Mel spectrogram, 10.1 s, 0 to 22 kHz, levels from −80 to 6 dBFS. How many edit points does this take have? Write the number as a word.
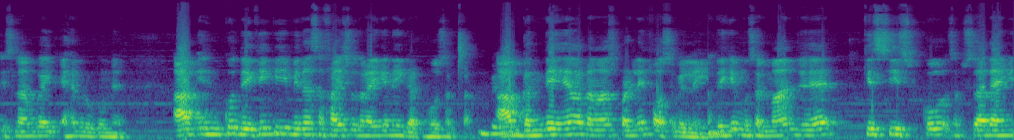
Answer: one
